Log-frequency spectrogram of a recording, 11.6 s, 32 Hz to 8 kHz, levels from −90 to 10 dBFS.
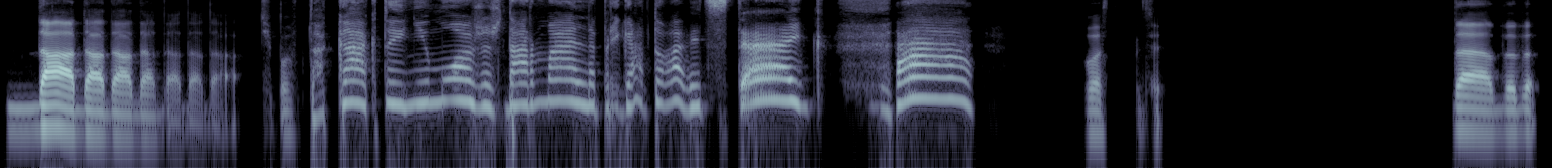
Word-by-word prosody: Да 115 +1 +6
да 105 -2 +1
да 95 -1 -2
да 90 -1 -9
да - - -16
да - - -17
да! - - -20 0.3
Типа: 100 +1 -18
"Да 180 +3 -10
как 270 -1 -1
ты 270 -2 -4
не 265 +2 -7
можешь 275 -5 -4
нормально 265 +1 -2
приготовить 240 +2 -7
стейк, 290 -4 +1 0.5
а!" 310 0 +1 0.8
Господи. - - -14 2.2
Да, 110 -2 +2
да-да. 110 +1 -8
250 Hz, 105 wpm, -24 LUFS, -, 2.2 s, Да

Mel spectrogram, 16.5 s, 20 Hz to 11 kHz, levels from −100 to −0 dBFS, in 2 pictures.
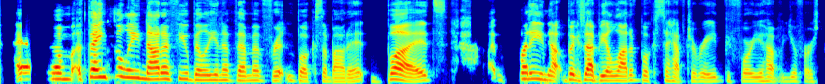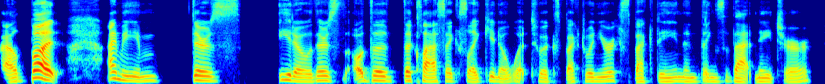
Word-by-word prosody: And, 345 -10 +4
um, 225 -1 +2
thankfully, 300 -1 +7
not 225 -1 +7
a 235 - +5
few 235 -1 -4
billion 195 -1 0
of 195 -3 -3
them 180 0 -1
have 180 -3 -5
written 175 0 -3
books 160 -2 -6
about 140 -2 -5
it, 155 +4 -5 0.2
but 190 -5 +5 0.6
uh, - - -17 0.2
but, 240 0 +6
you 225 -3 +1
know 190 - +2
because 205 -6 +1
that'd 200 -2 +8
be 180 - +2
a 175 - +3
lot 175 0 +1
of 190 - -9
books 180 -2 -8
to 170 - -7
have 155 - -6
to 155 - -11
read 150 +1 -7
before 155 -3 -9
you 155 0 -5
have 155 - -6
your 155 +1 -12
first 135 -2 -15
child, 150 +2 -4
but, 285 - +7 0.5
I 255 - -1
mean, 170 -3 -8 0.3
there's 175 -3 -4 0.4
you 205 0 -4
know, 145 -3 -5
there's 175 -1 -6 0.2
a - - -2
the 170 -1 -4
the 175 - -2
classics 145 0 -6
like, 130 +6 -10
you 165 - -6
know, 120 - -9
What - - -12
to 145 - -12
Expect 135 +1 -13
When 150 0 -7
You're 160 +2 -7
Expecting 140 -1 -11
and 140 -1 -11
things 140 -1 -12
of - - -21
that 130 -2 -5
nature. 135 +2 -10
170 Hz, 220 wpm, -23 LUFS, 150-195 Hz, 0.6 s, that'd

